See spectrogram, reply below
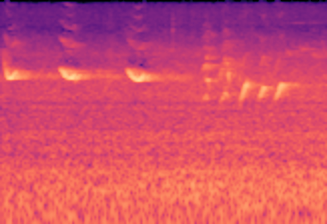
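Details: Song thrush singing in a London park on a sunny January day: one loud whistled phrase repeated three times, then a short run of three quick upslurred notes, against faint distant traffic noise.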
